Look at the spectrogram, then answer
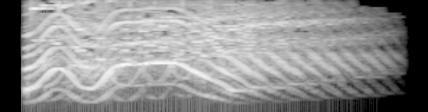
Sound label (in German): Ruf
